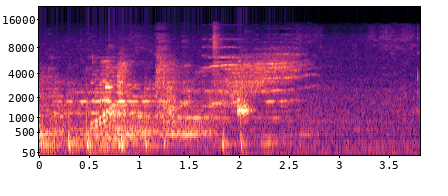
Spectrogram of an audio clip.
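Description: Video game sound effects crash and chime loudly from a television, then stop.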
